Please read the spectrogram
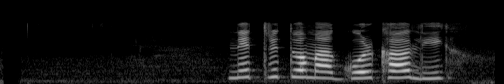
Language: Nepali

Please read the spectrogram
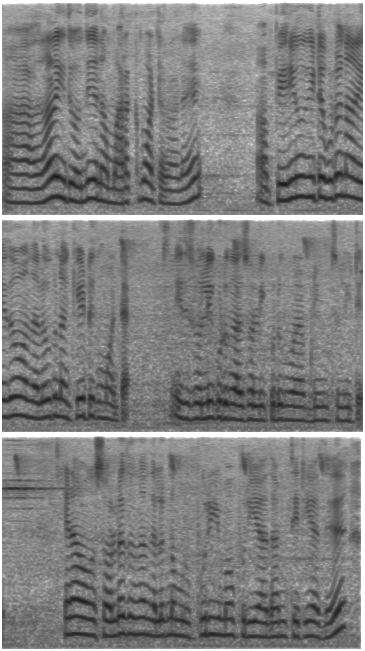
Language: Tamil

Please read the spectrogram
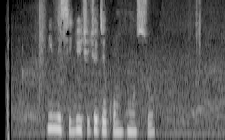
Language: Swahili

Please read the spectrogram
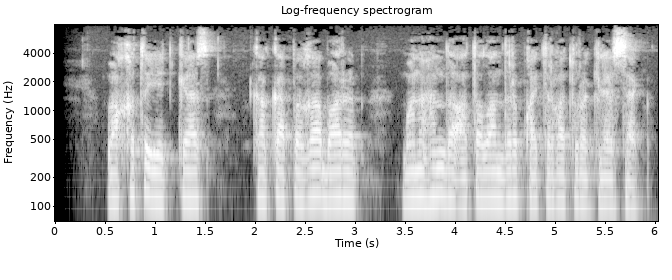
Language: Bashkir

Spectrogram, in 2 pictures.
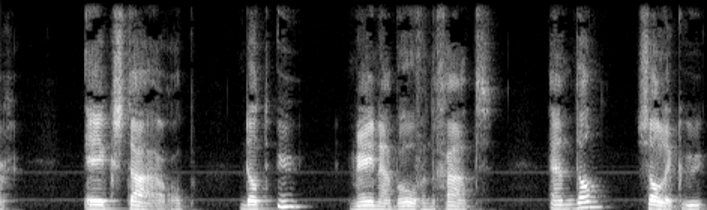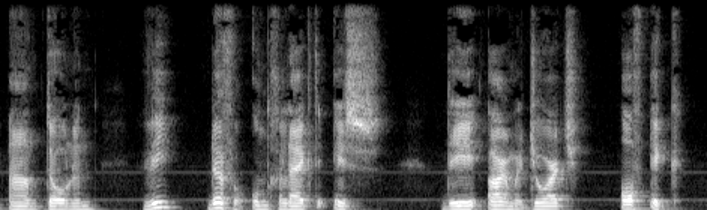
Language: Dutch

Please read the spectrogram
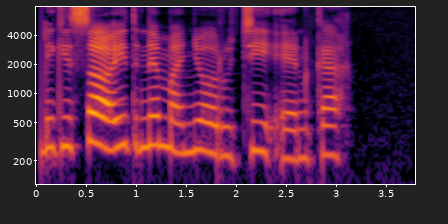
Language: Kalenjin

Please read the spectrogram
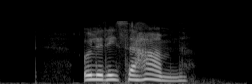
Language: Swedish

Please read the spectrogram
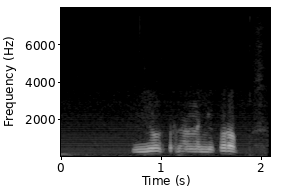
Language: Wolof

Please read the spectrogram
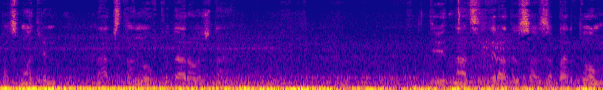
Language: Russian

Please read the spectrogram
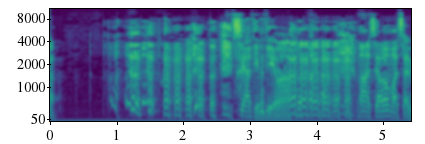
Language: Chinese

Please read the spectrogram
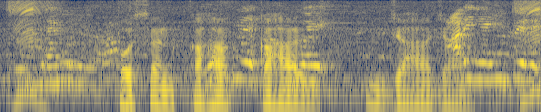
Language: Magahi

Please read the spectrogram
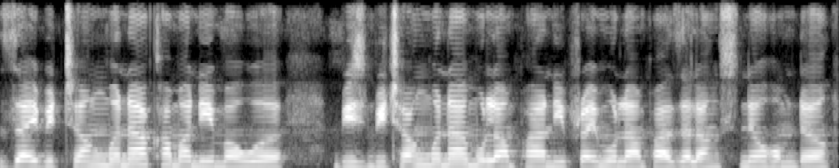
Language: Bodo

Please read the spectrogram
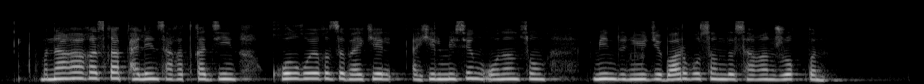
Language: Kazakh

